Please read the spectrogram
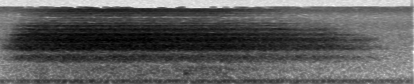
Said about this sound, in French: Prenez un moment pour respirer profondément dans cette position pliée. Inspirez.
